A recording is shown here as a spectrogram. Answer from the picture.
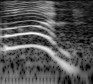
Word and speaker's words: Mun: Now you're a moon of the Mun. Ha! Okay. And even though I know it's supposed to be pronounced Mun, I refuse to call it that.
